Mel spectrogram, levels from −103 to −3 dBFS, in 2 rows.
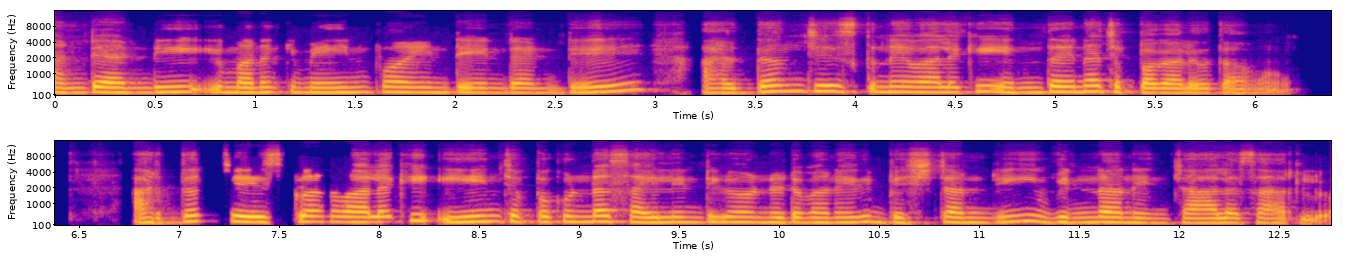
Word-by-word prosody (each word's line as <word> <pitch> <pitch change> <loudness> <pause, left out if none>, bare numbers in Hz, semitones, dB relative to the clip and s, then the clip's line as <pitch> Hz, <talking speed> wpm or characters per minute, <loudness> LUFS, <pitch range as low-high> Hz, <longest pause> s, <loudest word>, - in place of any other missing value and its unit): అంటే 200 +2 +1
అండి 205 +2 -1 0.3
మనకి 210 +1 0
మెయిన్ 205 +1 +1
పాయింట్ 210 -2 -1
ఏంటంటే, 195 0 -3 0.6
అర్థం 190 +6 +1
చేసుకునే 230 -2 0
వాళ్ళకి 215 +2 -1
ఎంతైనా 225 +3 +2
చెప్పగలుగుతాము. 190 -4 -1 0.7
అర్థం 205 +6 -1
చేసుకోని 230 +1 +3
వాళ్ళకి 225 +5 +2 0.2
ఏం 235 +2 +4
చెప్పకుండా 235 0 +1
సైలెంట్‌గా 215 +1 +1
ఉండటం 205 0 -1
అనేది 210 +3 -1
బెస్ట్ 195 +2 -2
అని 205 +3 -2 0.2
విన్నాను 210 0 +2
నేను 185 -1 -9
చాలా 190 +1 +1
సార్లు. 190 - -5
210 Hz, 120 wpm, -16 LUFS, 200-225 Hz, 0.7 s, ఏం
